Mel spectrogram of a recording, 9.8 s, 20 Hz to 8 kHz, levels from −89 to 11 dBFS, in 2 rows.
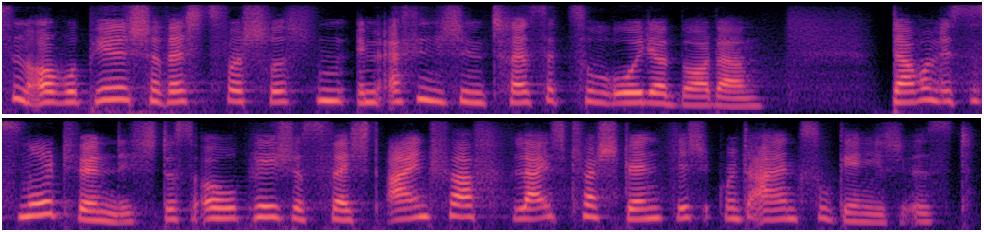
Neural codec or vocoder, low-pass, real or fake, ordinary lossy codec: codec, 16 kHz, 0.5 kbps, FunCodec, trained on Chinese and English, 25 frames a second; 7.2 kHz; fake; none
